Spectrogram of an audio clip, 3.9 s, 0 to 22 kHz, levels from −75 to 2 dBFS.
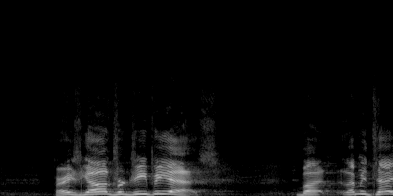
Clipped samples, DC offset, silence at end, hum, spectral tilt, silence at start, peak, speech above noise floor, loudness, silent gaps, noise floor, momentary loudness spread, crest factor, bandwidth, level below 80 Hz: under 0.1%; under 0.1%; 0 s; none; -4 dB/octave; 0.55 s; -6 dBFS; 36 dB; -25 LUFS; none; -62 dBFS; 11 LU; 22 dB; 13 kHz; -88 dBFS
